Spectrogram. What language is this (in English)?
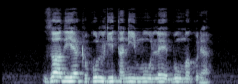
Dameli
